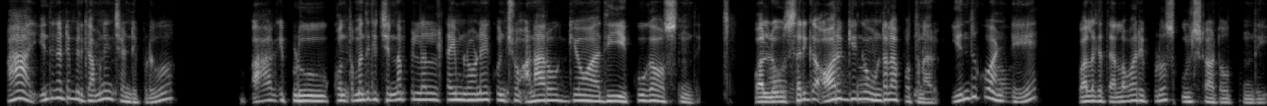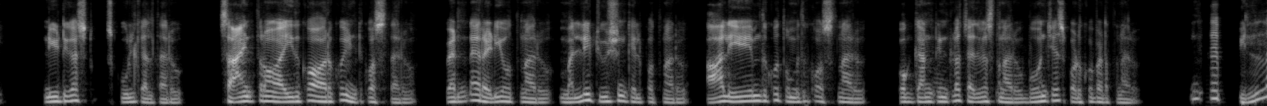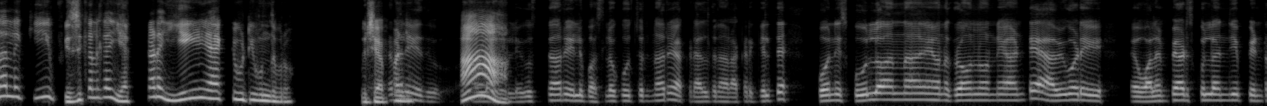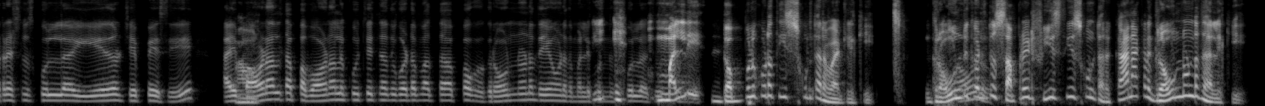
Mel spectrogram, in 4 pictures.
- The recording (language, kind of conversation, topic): Telugu, podcast, వీధిలో ఆడే ఆటల గురించి నీకు ఏదైనా మధురమైన జ్ఞాపకం ఉందా?
- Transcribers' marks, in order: tsk; in English: "స్టార్ట్"; in English: "నీట్‌గా"; in English: "రెడీ"; in English: "ఫిజికల్‌గా"; in English: "యాక్టివిటీ"; in English: "బ్రో?"; in English: "ఒలింపియాడ్ స్కూల్"; in English: "ఇంటర్నేషనల్ స్కూల్‌లో"; in English: "గ్రౌండ్"; tsk; in English: "సెపరేట్ ఫీస్"; in English: "గ్రౌండ్"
